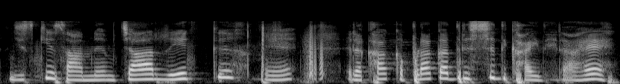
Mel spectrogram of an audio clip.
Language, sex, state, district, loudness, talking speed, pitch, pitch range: Hindi, female, Jharkhand, Deoghar, -17 LUFS, 125 wpm, 235 Hz, 210-270 Hz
